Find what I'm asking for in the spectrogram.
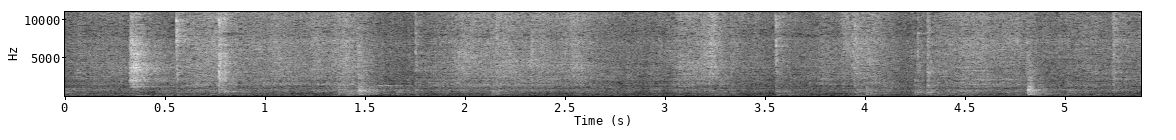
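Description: Leafy greens sautéed in oil, with a steady sizzle and frying hiss beneath repeated scraping stirs of a spoon against the pan, close and moderately loud.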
